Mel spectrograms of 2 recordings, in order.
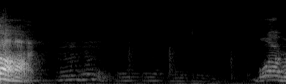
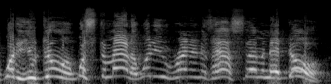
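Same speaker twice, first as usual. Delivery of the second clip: auntie scolding; 8 semitones higher, 4 dB louder than usual. Retold or imitated. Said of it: "my auntie said".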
